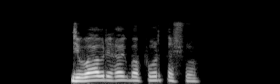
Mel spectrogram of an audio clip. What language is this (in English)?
Pashto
